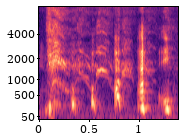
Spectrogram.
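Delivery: a high burst of laughter; laughing. Real, not acted. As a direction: laugh freely at the joke. Guest laughs at joke.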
